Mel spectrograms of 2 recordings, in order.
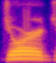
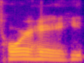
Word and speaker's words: Jorge: it go since you corrected me it's not pronounced George it's Jorge that's what how he pronounces it yeah the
